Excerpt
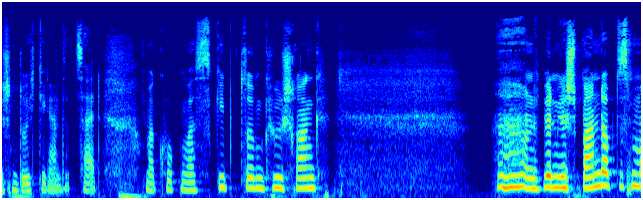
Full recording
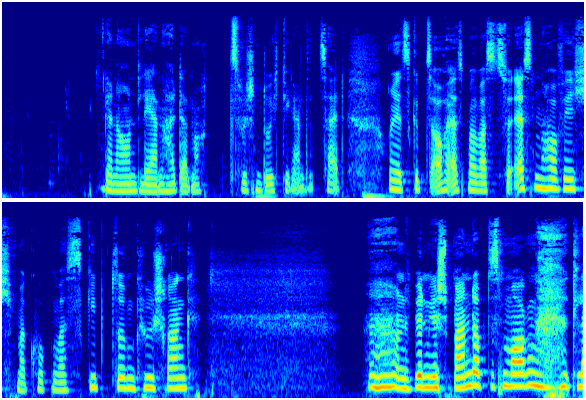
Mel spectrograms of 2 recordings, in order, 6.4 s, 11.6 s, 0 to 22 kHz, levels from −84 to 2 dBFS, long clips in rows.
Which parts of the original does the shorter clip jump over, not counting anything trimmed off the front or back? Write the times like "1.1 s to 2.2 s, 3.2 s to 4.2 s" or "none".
3.8 s to 5.9 s

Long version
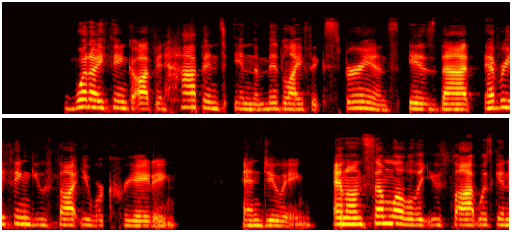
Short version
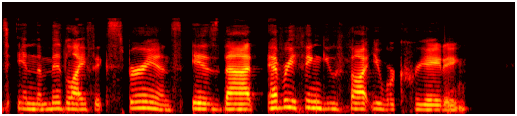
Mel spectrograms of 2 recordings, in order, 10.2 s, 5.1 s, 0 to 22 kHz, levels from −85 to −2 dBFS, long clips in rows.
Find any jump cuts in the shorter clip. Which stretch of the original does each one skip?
none

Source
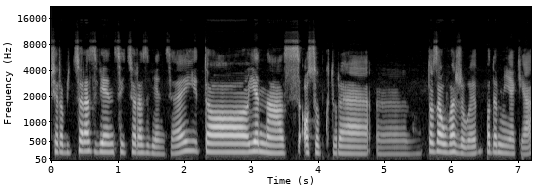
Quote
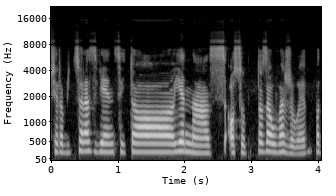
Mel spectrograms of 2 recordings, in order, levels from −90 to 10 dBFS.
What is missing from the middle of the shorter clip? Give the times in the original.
1.1 s to 2.2 s, 4.1 s to 5.5 s

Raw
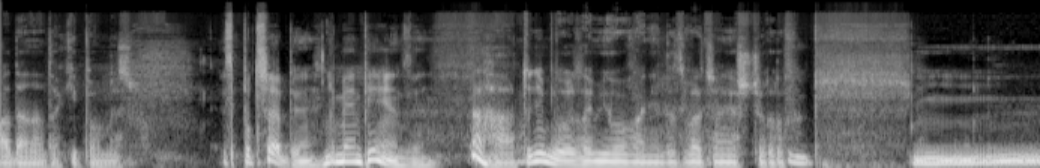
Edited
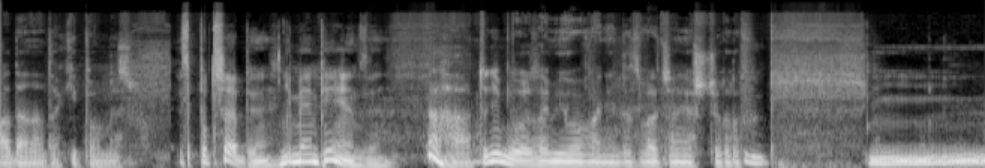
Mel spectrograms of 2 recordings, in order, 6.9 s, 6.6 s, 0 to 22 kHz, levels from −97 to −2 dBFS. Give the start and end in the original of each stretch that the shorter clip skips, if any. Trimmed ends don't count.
1.1 s to 1.4 s

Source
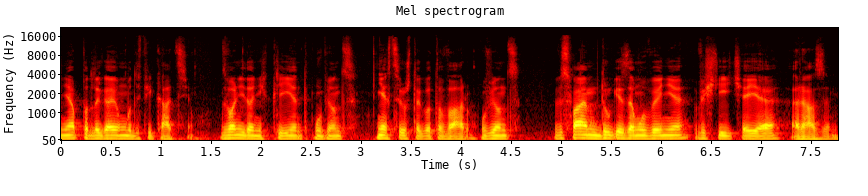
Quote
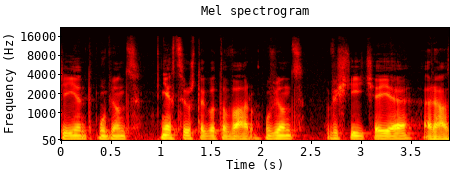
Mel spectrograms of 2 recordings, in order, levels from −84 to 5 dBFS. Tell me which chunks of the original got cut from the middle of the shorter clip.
4.8 s to 6.3 s

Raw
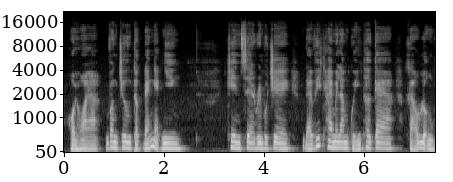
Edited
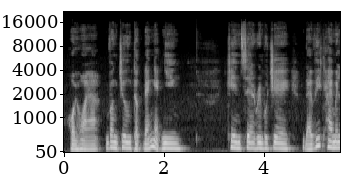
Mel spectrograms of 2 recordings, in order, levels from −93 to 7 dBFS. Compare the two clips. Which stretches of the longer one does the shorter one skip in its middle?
none

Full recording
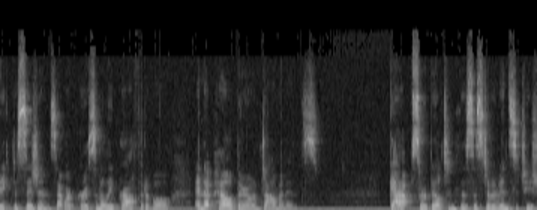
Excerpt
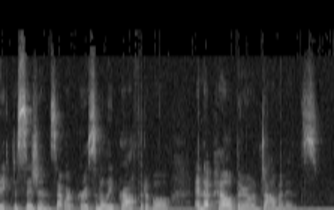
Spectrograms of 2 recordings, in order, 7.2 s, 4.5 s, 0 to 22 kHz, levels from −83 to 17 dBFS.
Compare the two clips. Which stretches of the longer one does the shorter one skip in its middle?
none

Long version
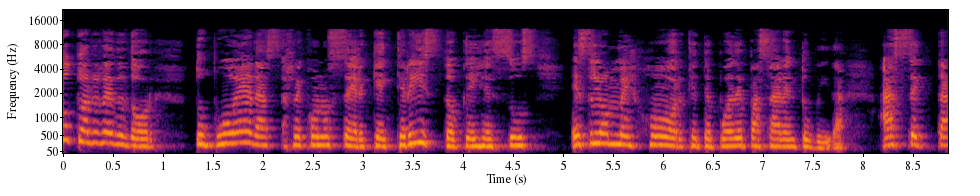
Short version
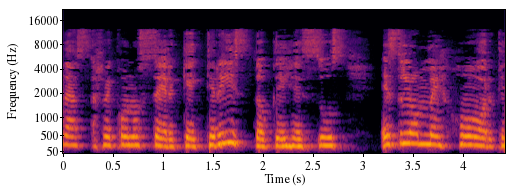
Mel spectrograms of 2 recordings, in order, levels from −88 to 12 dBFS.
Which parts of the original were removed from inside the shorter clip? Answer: none

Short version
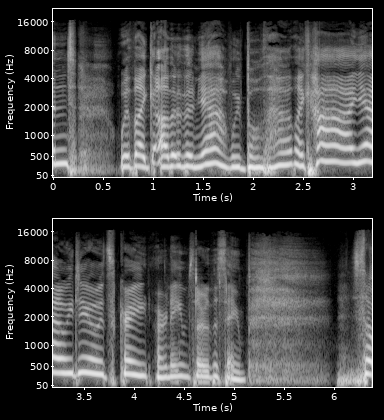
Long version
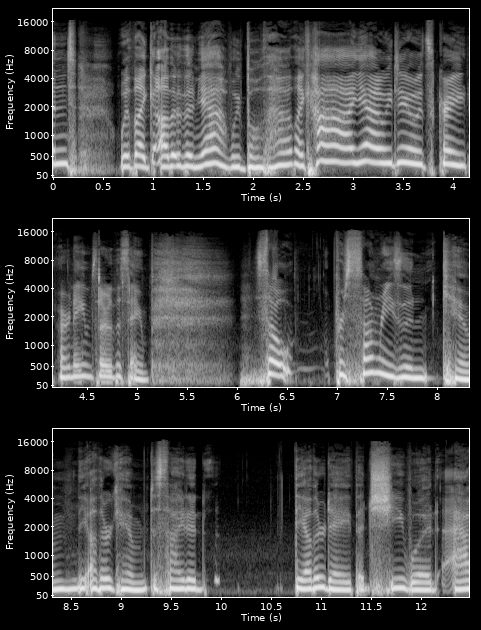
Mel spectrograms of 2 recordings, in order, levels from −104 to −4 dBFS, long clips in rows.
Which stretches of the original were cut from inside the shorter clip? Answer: none

